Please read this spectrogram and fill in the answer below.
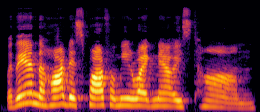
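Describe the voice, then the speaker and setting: A woman's voice: on the high side, expressive, moderate pace, bright, forceful tone. A woman with a Vietnamese accent, a native Vietnamese speaker talking casually in English, filling her speech with "like" and restarting her sentences. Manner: chatty, with many filler likes and restarts. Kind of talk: casual chat.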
